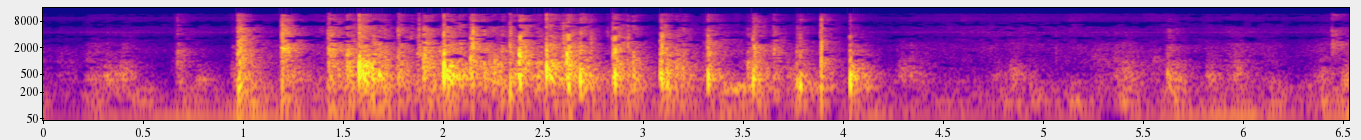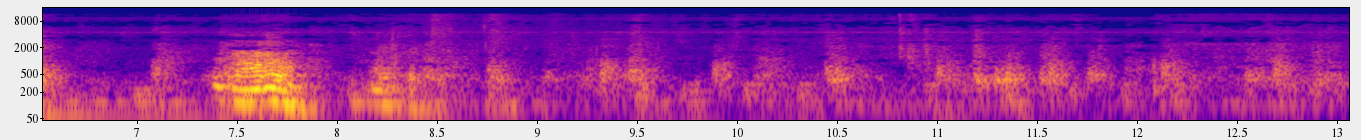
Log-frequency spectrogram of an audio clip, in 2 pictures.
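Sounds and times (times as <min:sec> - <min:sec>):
people clapping: 0:00.5 - 0:04.5.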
